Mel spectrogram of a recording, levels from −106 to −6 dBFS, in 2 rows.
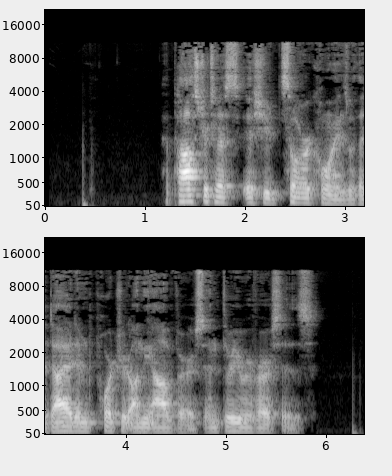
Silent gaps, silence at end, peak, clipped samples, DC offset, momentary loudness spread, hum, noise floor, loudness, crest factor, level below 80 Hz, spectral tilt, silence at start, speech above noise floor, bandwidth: none; 0.55 s; 0 dBFS; under 0.1%; under 0.1%; 15 LU; none; -84 dBFS; -25 LUFS; 26 dB; -52 dBFS; -4 dB/octave; 0.35 s; 59 dB; 11.5 kHz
